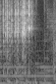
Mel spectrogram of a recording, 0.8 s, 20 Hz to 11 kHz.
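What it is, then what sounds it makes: Metal credit card. A Bank of America Premium Rewards card, a metal card of undetermined origin, is dropped in a drop test. It strikes twice in quick succession with bright, high-pitched clinks centered near 3.5 kHz. The clinks cut off quickly, leaving a low steady hum.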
